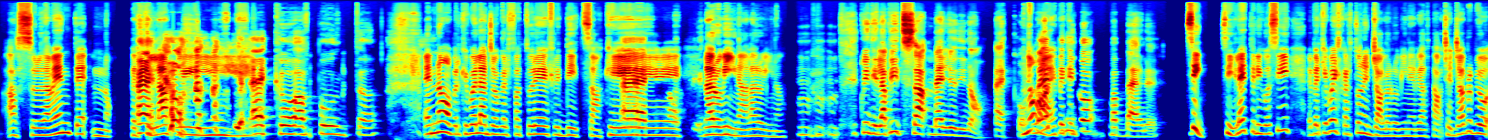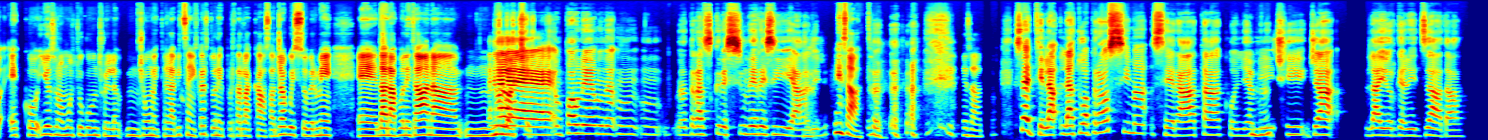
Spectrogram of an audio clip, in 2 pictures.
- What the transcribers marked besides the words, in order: laughing while speaking: "Ecco"; chuckle; drawn out: "poi"; chuckle; drawn out: "che"; chuckle; "perché" said as "pecchè"; drawn out: "Eh"; other background noise; chuckle; laughing while speaking: "Esatto"; chuckle
- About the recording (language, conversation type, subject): Italian, podcast, Qual è la tua esperienza con le consegne a domicilio e le app per ordinare cibo?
